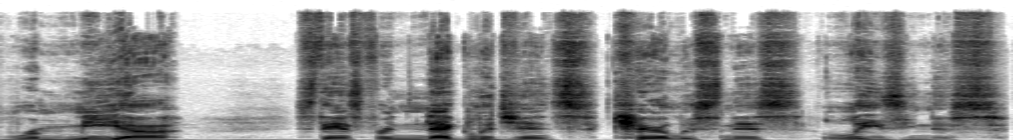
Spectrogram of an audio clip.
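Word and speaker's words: רמיה: so the Hebrew word for slack which is pronounced Remia stands for negligence carelessness laziness and then the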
